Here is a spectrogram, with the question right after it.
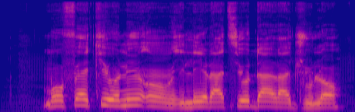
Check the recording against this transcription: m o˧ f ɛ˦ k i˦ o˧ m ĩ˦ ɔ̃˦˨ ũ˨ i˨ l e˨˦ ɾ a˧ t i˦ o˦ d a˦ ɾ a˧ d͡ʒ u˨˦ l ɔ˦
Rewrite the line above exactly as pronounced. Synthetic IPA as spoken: m o˧ f ɛ˦ k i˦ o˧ n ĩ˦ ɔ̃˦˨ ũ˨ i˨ l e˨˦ ɾ a˧ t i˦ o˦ d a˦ ɾ a˧ d͡ʒ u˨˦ l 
